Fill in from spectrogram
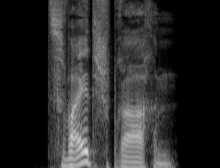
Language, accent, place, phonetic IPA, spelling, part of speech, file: German, Germany, Berlin, [ˈt͡svaɪ̯tˌʃpʁaːxn̩], Zweitsprachen, noun, De-Zweitsprachen.ogg
- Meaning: plural of Zweitsprache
